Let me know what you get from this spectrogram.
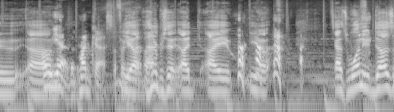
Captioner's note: laughs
